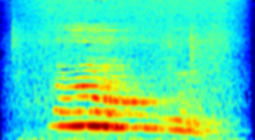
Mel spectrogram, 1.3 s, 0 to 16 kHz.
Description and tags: Boris Short Moan 2
Our Alaskan Malamute puppy, Boris, recorded inside with a Zoom H2. He is apt to moan in the morning when my wife leaves.
growl, bark, dog, malamute, howl, husky, moan, Wolf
